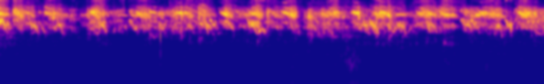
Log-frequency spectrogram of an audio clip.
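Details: Caged budgerigars fed cucumber during the summer keep up a steady, rasping chatter of short squawks and high chirps, many overlapping calls with no real pause.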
